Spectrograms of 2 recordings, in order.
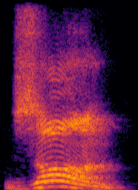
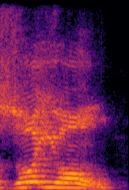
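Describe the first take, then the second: First: No i sound follows the long o. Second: An i sound follows the long o. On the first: The speaker calls it right. "Eu falo zon. Porque esse iota não se pronuncia" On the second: The speaker calls it wrong. "Mas eu não falo zoion"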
